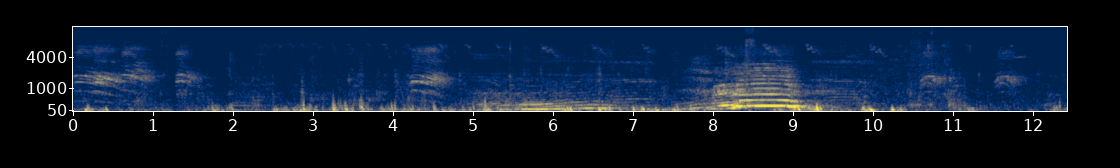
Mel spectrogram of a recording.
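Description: Japanese Black (Wagyu) cattle lowing beside a newborn calf: a low, soft moo in the middle, then a louder, higher moo about eight seconds in that rises and falls. Under the calls, soft wet licking and rustling of straw as the cow licks the calf.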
